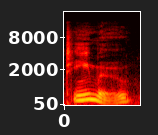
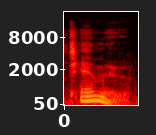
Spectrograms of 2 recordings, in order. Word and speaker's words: Temu: Hey, you know what I've noticed is that we've all been saying it wrong. They've got some ads now where they are saying their name. It's not Timu, it's Temu.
